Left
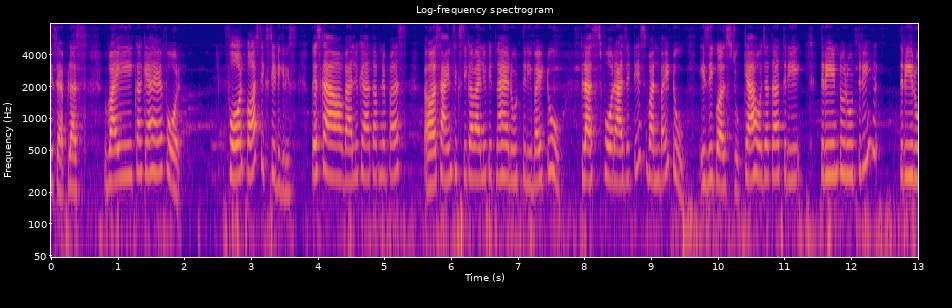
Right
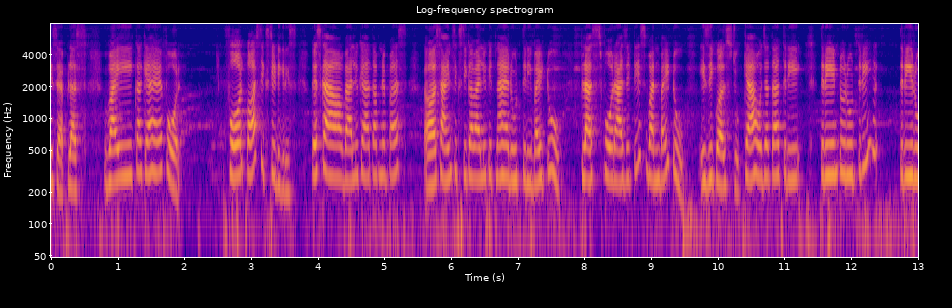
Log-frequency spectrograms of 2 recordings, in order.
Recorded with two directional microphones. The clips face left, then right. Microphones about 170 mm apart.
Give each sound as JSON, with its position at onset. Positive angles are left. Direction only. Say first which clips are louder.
{"t": 0.0, "sound": "a woman's voice", "louder": "right 3 dB", "side_deg": -25}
